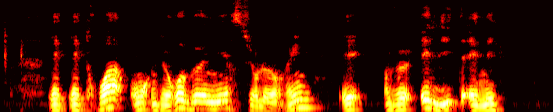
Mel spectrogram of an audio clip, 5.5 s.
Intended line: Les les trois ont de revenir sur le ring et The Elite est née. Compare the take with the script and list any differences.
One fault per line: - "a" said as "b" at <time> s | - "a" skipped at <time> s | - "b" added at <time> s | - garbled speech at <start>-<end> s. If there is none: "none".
none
